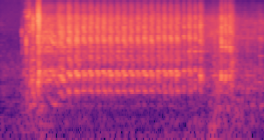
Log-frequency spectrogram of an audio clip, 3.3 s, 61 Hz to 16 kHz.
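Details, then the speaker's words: UK barn-find C4 Corvette ZR1 after cam sensor testing and spark plug changes: the starter cranks steadily about four turns a second but the engine never fires; owners suspect it is running rich or flooding, or that the plug gap is wrong. "go for it again I don't get that um are we missing something based sticker put your foot on the throttle I think it's running rich anyway so I think put it flooding it's trying to go try again it's even less happy"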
